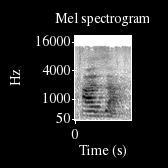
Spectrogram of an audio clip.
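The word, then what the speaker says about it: Aza (עזה): Used to be that the ayin is pronounced, but they lost it. But in the Septuagint, when they translated into Greek, the Ga sound came out. That's why it's Gaza.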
